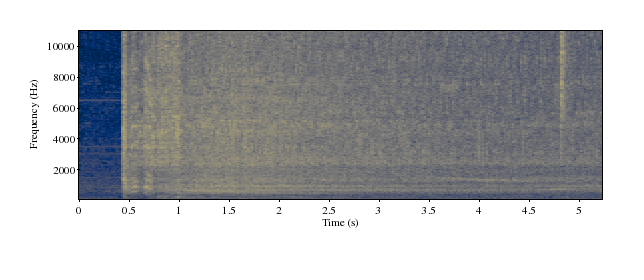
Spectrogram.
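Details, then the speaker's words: Ford Focus after three water-shorted ignition coils were replaced: engine cranks, catches quickly and settles into an even, steady idle with no shake, all cylinders now working; normal idle. "Take a look, it's much more stable now. It's not shaking at all."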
